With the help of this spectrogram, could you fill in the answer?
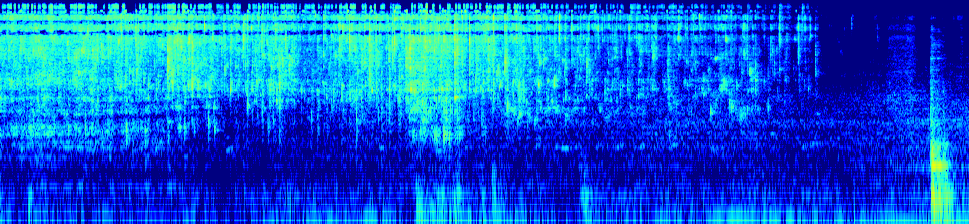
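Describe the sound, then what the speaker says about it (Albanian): Water rushes steadily as it is poured into a cooking pot over pieces of village chicken for a traditional stew, a continuous splashing flow that ends abruptly near the close. "shtoj ujë derisa të mbulohet niveli i mishit"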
